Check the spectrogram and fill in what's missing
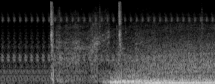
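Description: Piper PA-38 Tomahawk piston engine starting in the X-Plane 11 flight simulator, with a couple of sharp clicks and then the engine catching into a loud, steady low rumble.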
